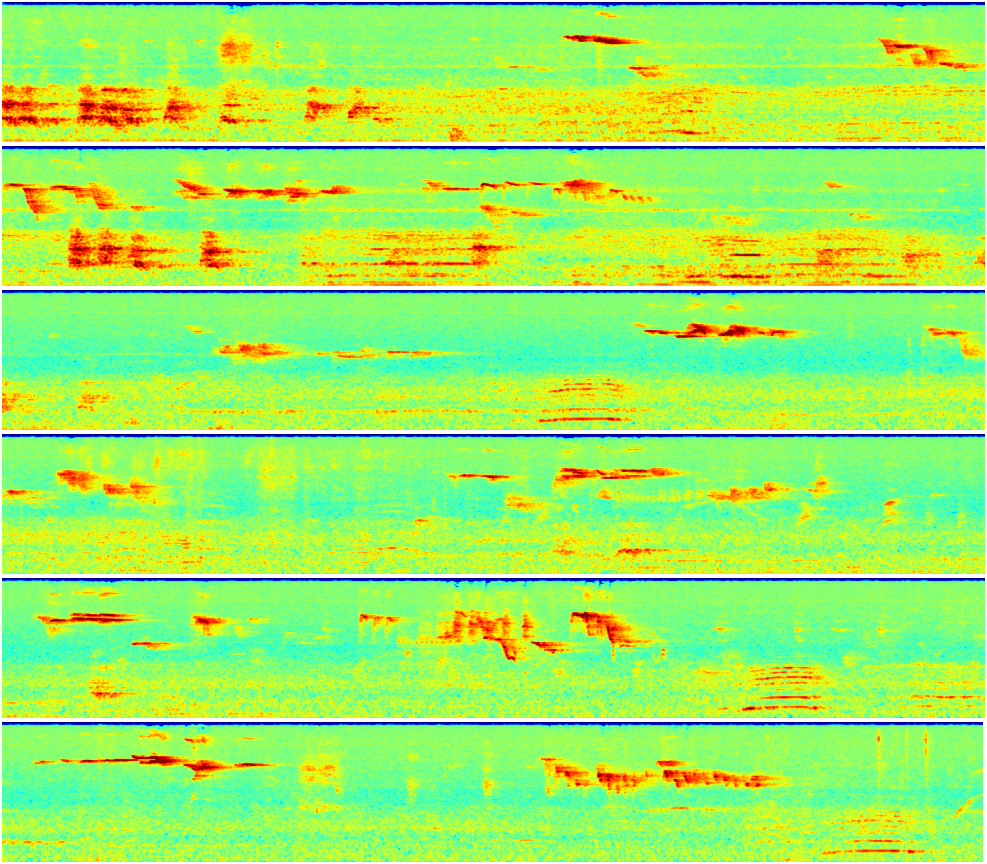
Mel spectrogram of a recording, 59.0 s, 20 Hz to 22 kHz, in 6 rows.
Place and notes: {"title": "Pairana (PV), Italy - Autumn morning close to countryside", "date": "2012-10-20 10:30:00", "description": "Birds, dogs, church bells, a distant cow. Rumblings from the sky due to airplanes landing in Milan try to corrupt the peace of this place", "latitude": "45.32", "longitude": "9.29", "altitude": "89", "timezone": "Europe/Rome"}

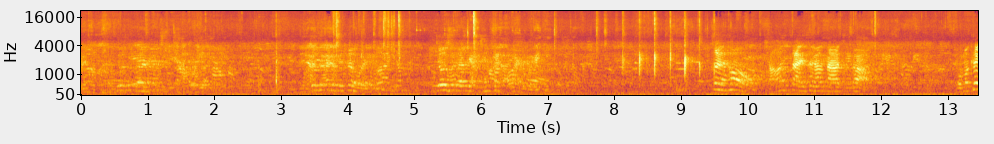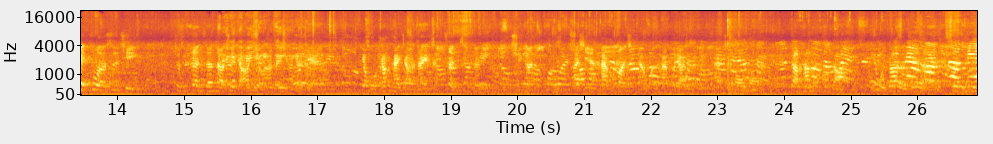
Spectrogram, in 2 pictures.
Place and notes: {"title": "Qingdao E. Rd., Taipei City - Student activism", "date": "2014-03-23 20:23:00", "description": "Student activism, Walking through the site in protest, People and students occupied the Legislative Yuan", "latitude": "25.04", "longitude": "121.52", "altitude": "13", "timezone": "Asia/Taipei"}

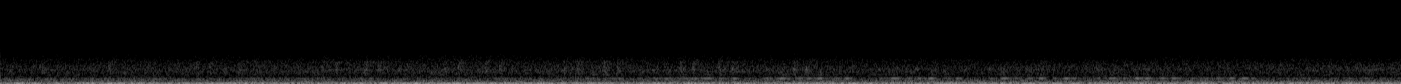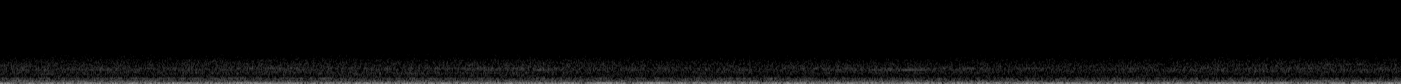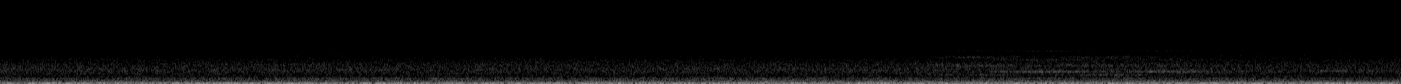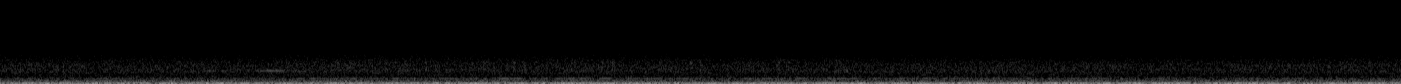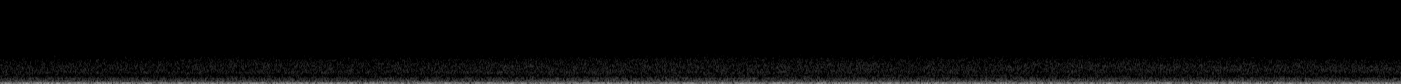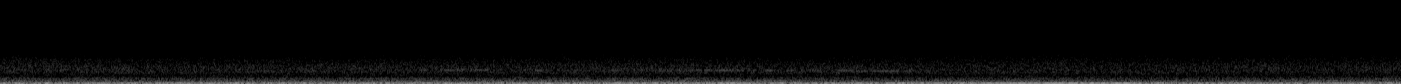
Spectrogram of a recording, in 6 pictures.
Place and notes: {"date": "2022-04-12 05:00:00", "description": "05:00 Berlin, Königsheide, Teich - pond ambience", "latitude": "52.45", "longitude": "13.49", "altitude": "38", "timezone": "Europe/Berlin"}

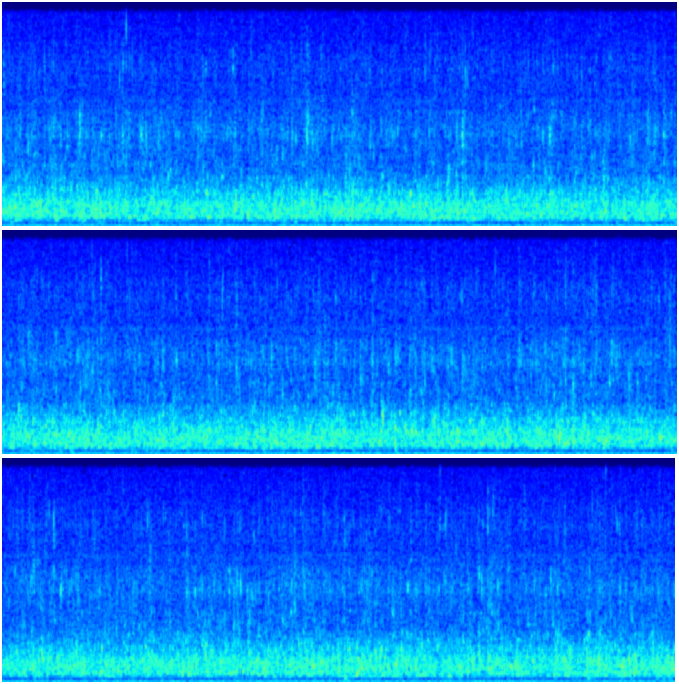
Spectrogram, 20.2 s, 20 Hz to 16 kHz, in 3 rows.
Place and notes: {"title": "Bowen's Creek, Pleasanton Township, MI, USA - Bowen's Creek - February", "date": "2016-02-08 13:55:00", "description": "Bowen's Creek on a Monday afternoon, running westward and freely over twigs and small roots and tree limbs. Recorded about a foot back from creek's edge, approx. three feet above. Snow on the ground. Stereo mic (Audio-Technica, AT-822), recorded via Sony MD (MZ-NF810, pre-amp) and Tascam DR-60DmkII.", "latitude": "44.46", "longitude": "-86.16", "altitude": "232", "timezone": "America/Detroit"}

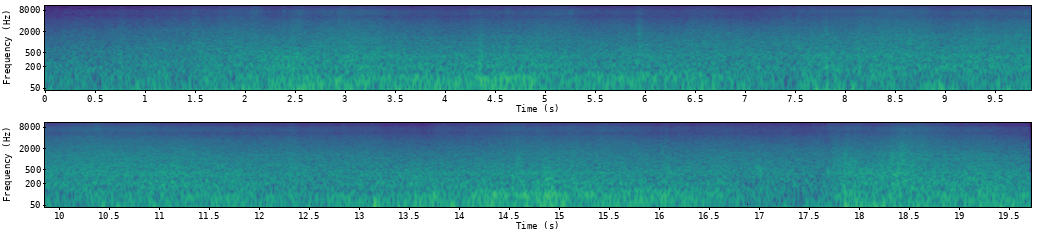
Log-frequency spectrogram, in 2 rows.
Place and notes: {"title": "和平里, Chenggong Township - sound of the waves", "date": "2014-09-06 14:44:00", "description": "In the wind Dibian, Sound of the waves, Very hot weather, Wind and waves are very strong\nZoom H6 MS+ Rode NT4", "latitude": "23.07", "longitude": "121.35", "altitude": "10", "timezone": "Asia/Taipei"}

